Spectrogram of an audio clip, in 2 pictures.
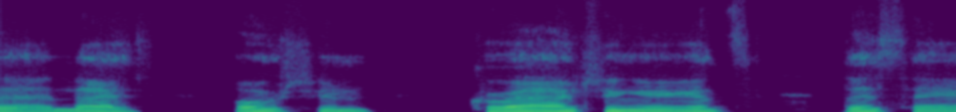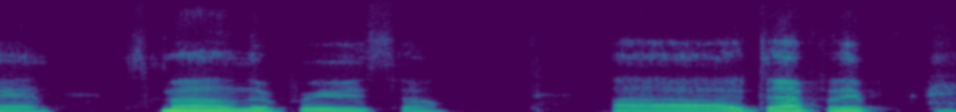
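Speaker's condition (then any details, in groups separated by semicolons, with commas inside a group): ALS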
